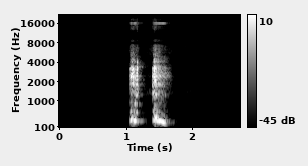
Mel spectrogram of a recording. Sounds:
Throat clearing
